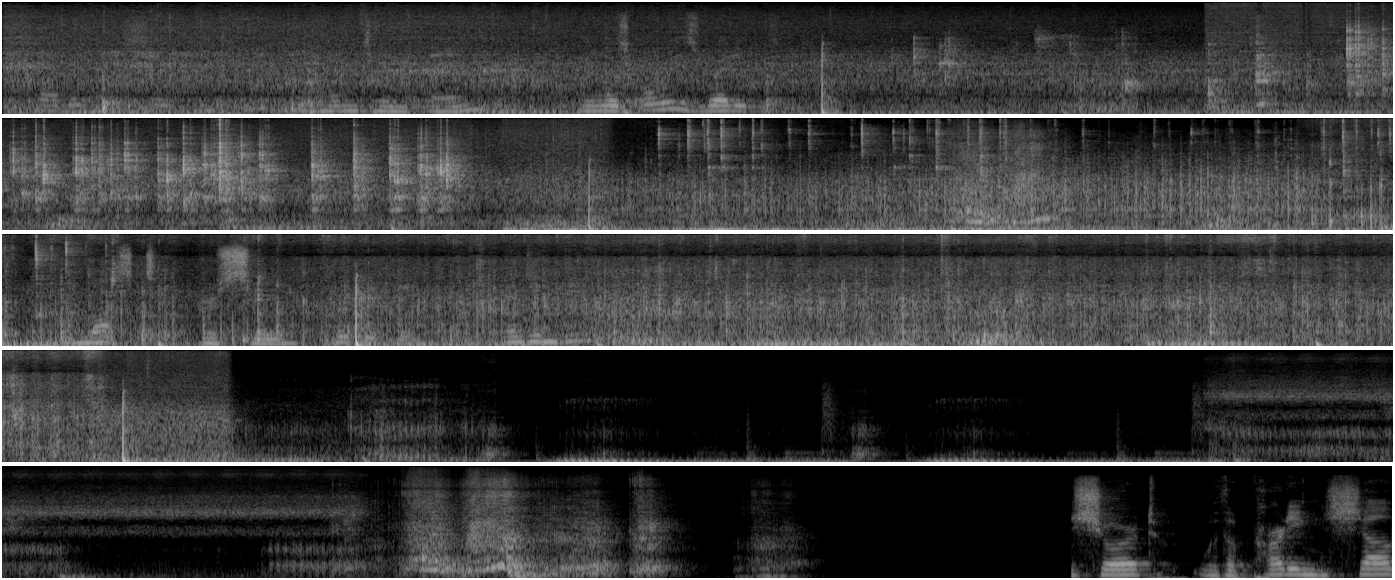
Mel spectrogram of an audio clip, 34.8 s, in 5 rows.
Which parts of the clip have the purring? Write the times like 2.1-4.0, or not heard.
0.0-29.7.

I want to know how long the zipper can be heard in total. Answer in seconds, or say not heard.
3 s.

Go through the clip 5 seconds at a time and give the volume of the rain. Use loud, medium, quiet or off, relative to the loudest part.
medium, medium, loud, loud, loud, off, off.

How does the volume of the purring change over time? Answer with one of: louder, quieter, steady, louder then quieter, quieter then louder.
louder then quieter.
